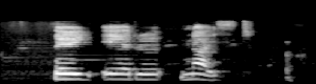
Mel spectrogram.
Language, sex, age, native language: Icelandic, male, 6, Icelandic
